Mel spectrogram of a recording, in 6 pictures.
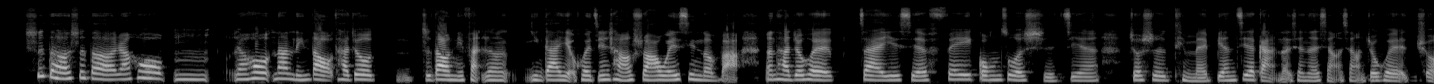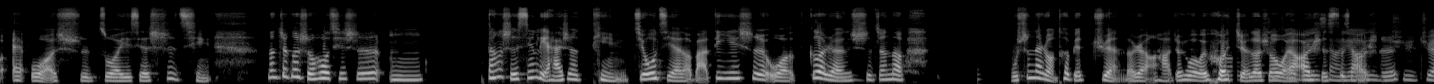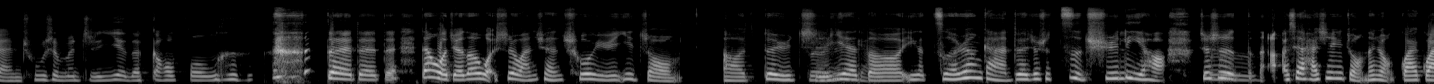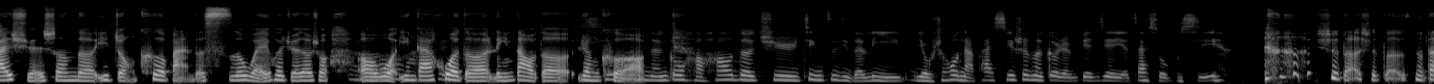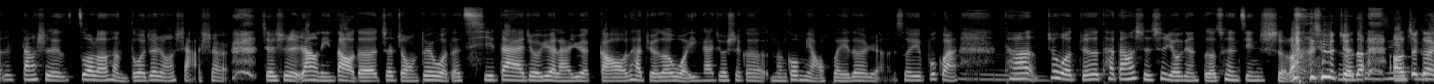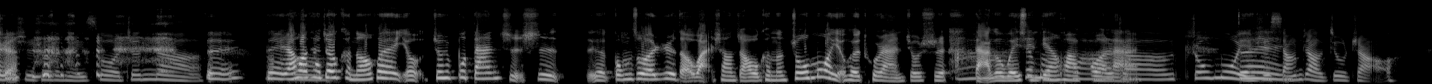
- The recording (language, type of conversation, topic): Chinese, podcast, 如何在工作和私生活之间划清科技使用的界限？
- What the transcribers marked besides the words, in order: joyful: "是的，是的，然后"; swallow; other background noise; laugh; chuckle; laughing while speaking: "惜"; laugh; joyful: "是的，是的"; chuckle; laughing while speaking: "就觉得，哦，这个人。对，对"; surprised: "啊？这么夸张"; tapping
